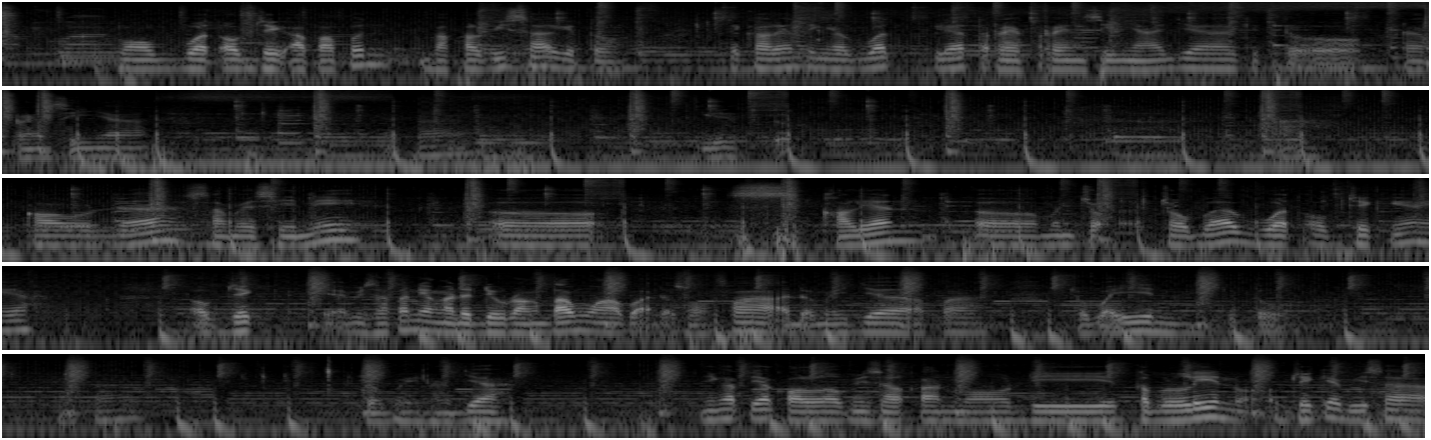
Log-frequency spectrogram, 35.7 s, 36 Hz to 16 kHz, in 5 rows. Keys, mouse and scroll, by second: 0.7-1.3 middle drag, 1.3-1.8 right drag, 1.8-3.7 middle drag, 3.7-4.4 scroll up 1, 4.4 right click, 4.5 g, 6.3-6.8 middle drag, 6.8 scroll down 2, 7.0-7.5 middle drag, 7.5-7.9 scroll up 2, 7.9-11.6 middle drag, 11.6 right click, 11.8-12.2 scroll down 2, 12.2-12.5 scroll up 1, 12.5-13.1 middle drag, 13.1-13.4 scroll down 1, 13.4 s, 15.9 right click, 16.1 g, 18.3-20.4 middle drag, 20.4 right click, 21.0-21.5 right drag, 21.5-22.0 middle drag, 22.0-22.5 scroll up 2, 22.5-23.0 middle drag, 23.0-23.3 scroll down 2, 23.3-25.4 middle drag, 25.4 right click, 25.9 g, 28.7-31.1 middle drag, 31.1-33.2 drag, 33.2-35.6 middle drag.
